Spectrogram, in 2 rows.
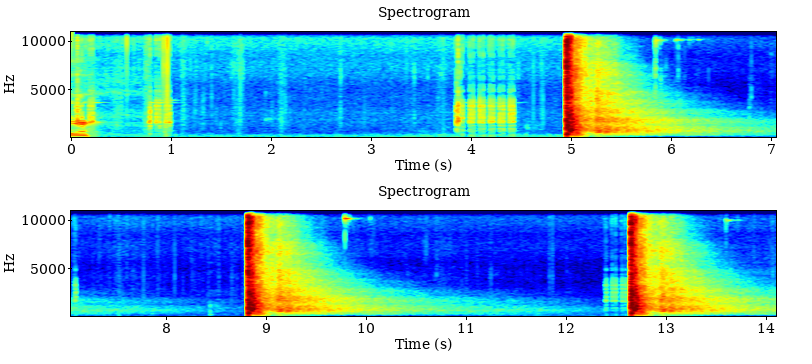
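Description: Springfield Armory Hellcat 9mm micro-compact pistol firing three slow, aimed shots about four seconds apart. Each sharp report is followed by a long fading echo.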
